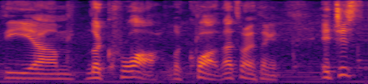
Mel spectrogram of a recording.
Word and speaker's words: La Croix: It's pronounced La Croix.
